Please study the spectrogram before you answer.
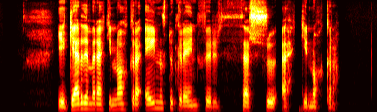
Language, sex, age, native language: Icelandic, male, 40-49, Icelandic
